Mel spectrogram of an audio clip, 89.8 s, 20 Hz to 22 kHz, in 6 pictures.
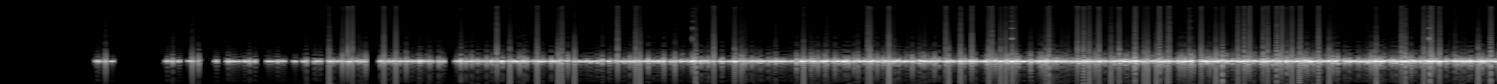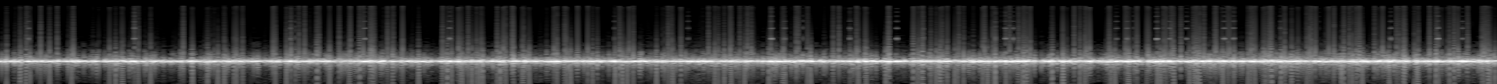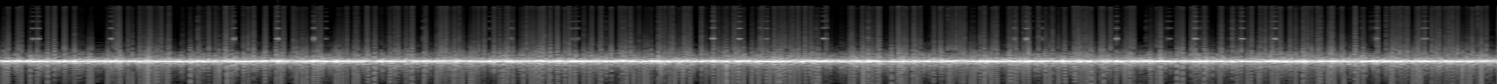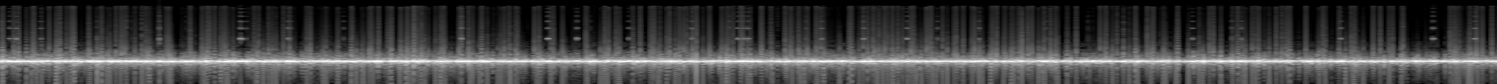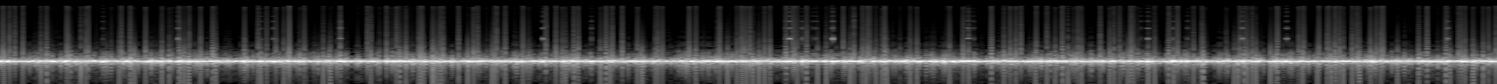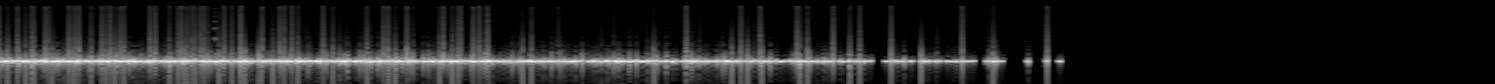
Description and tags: population noise 1
Like the tags say: blips and pops in a very reverby space. It is made with Pd.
